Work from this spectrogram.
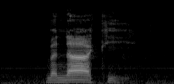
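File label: "Manaaki", Māori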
